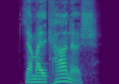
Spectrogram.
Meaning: of Jamaica; Jamaican
- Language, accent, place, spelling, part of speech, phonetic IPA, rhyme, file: German, Germany, Berlin, jamaikanisch, adjective, [jamaɪ̯ˈkaːnɪʃ], -aːnɪʃ, De-jamaikanisch.ogg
